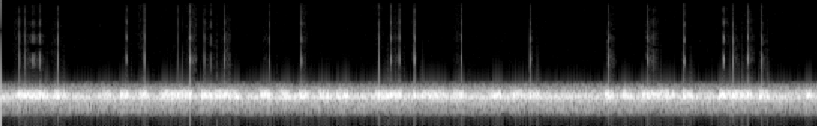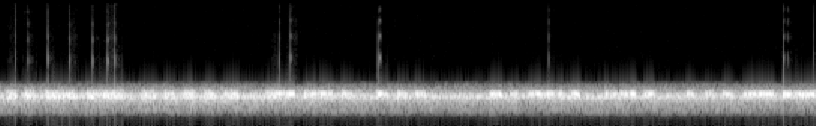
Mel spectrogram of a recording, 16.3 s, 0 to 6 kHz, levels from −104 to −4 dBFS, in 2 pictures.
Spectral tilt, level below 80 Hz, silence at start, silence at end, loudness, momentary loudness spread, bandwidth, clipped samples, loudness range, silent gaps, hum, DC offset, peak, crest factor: -11 dB/octave; -88 dBFS; 0 s; 0 s; -13 LUFS; 6 LU; 1.6 kHz; under 0.1%; 2 LU; none; none; under 0.1%; 0 dBFS; 12 dB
